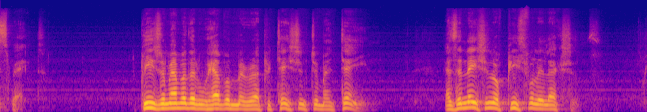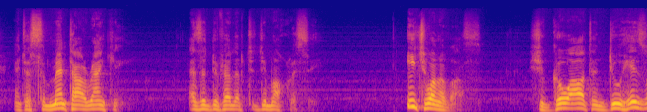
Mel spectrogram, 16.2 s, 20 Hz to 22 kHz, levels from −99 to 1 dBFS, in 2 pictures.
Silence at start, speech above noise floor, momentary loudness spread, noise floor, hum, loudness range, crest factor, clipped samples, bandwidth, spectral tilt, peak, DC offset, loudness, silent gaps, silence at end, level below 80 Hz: 0 s; 41 dB; 21 LU; -60 dBFS; none; 7 LU; 20 dB; under 0.1%; 14 kHz; -7 dB/octave; 0 dBFS; under 0.1%; -19 LUFS; none; 0 s; -66 dBFS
